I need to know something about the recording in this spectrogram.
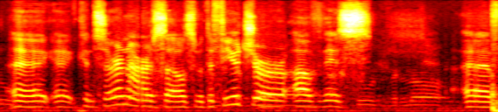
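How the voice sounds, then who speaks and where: A woman interpreting a conference interview live from a booth, speaking slowly and in measured, halting phrases. The murmur of a large audience comes through clearly behind her, and her voice sits in the middle of the usual range. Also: medium pitch, poor audio. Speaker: simultaneous interpreter.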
